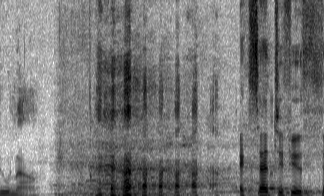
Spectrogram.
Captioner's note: laughter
